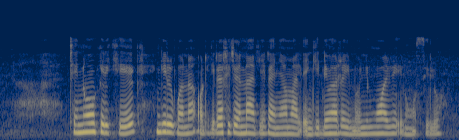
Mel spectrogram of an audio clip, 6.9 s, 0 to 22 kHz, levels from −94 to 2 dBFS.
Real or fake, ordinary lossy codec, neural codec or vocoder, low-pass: fake; none; codec, 16 kHz, 16 kbps, FreqCodec, larger model; 7.2 kHz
